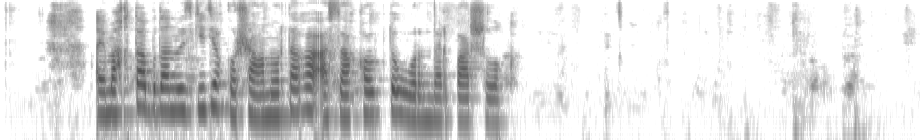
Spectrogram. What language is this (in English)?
Kazakh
